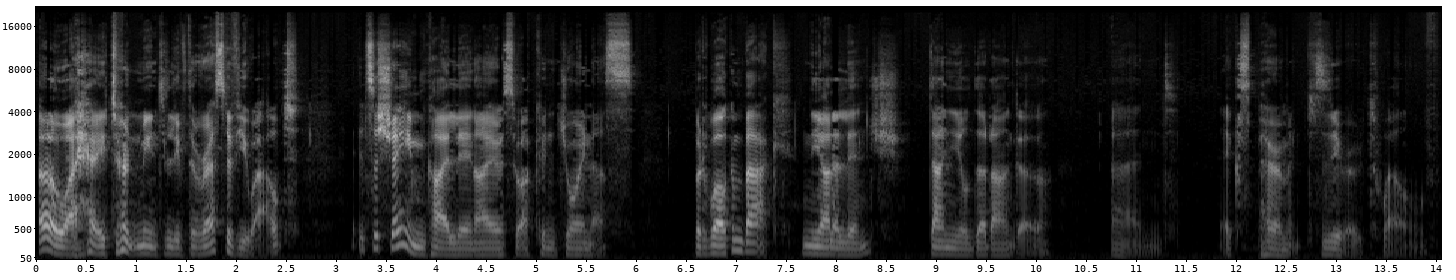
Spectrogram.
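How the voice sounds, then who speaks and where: Villain role: a smug crime lord, slow and gravelly, theatrically polite menace. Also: male voice, on the low side, animated, a bit bright, exaggerated voice. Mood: mock-polite. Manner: drawling, mock-polite and gloating. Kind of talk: audio drama acting.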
